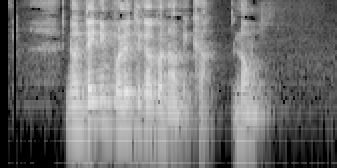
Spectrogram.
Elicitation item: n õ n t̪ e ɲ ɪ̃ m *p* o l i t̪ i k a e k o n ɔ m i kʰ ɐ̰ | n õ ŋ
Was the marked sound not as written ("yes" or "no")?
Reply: no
